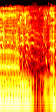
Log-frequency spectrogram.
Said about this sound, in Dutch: Dan komen ze terug om de pups eh, van voedsel te voorzien. En dan is dit het geluid van een hele hoop eh, onrustige wilde hondjes die eh, smeken om dat voedsel.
